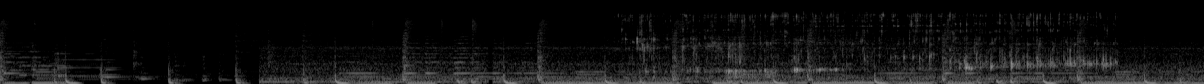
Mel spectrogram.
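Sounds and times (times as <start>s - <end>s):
water pouring into jar of ice: 6.2s - 11.2s.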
